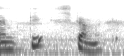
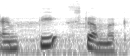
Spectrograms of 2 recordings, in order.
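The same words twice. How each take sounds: First: Empty stomach slow and soft, the p almost silent; p barely sounded. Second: Empty stomach very slow, the p in Empty almost silent; p barely sounded. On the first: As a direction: ease through Empty stomach, drop the p sound. (పి చిన్నగా, నెమ్మదిగా ఎంప్టీ stomach) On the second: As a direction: stretch out Empty stomach, say the p very lightly. (ఎంప్టీలో పి చాలా చిన్నగా పలకండి) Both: Shown as a demonstration. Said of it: "పి అనేది చాలా చిన్నదిగా పలుకుతుందండి".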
